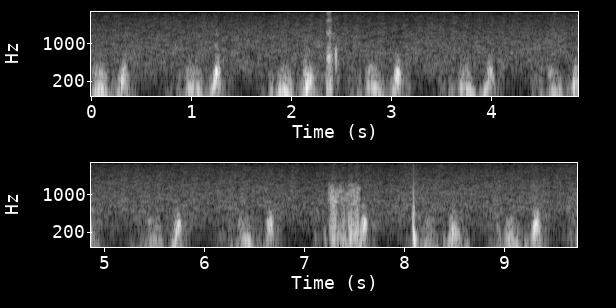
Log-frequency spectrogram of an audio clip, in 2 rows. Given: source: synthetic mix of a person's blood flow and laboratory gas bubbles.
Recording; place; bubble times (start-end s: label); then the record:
Doppler ultrasound of blood flow; precordium
2.33-2.48 s: bubbles
7.23-7.57 s: bubbles
8.05-8.15 s: bubbles
9.71-9.74 s: bubbles
From the record:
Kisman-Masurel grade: 122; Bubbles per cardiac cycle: 1 to 2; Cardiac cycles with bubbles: 10 to 50%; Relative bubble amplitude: moderate (0.250 to 0.450); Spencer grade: 2 (many but less than half of the cardiac periods contain bubble signals, singularly or in groups); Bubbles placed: only in the low amplitude regions of the cardiac cycle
